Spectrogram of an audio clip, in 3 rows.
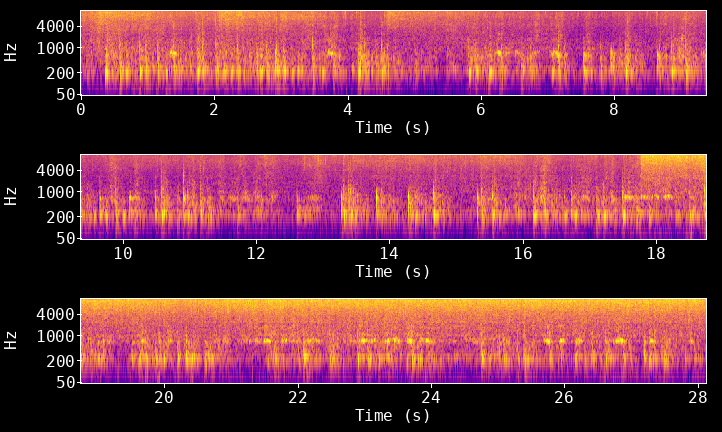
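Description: Blended chili paste, made with oil, sizzling in a nonstick wok while a wooden spatula stirs and scrapes through it. About 18 seconds in, the sizzle jumps suddenly to a louder, steady hiss.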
